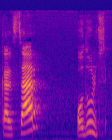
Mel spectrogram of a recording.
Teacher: Alófono lateral linguointerdental. Se articula con el ápice de la lengua entre los incisivos. Se produce cuando L está en posición silábica postnuclear, como por ejemplo en las palabras calzar o dulce. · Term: lateral lengua interdental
